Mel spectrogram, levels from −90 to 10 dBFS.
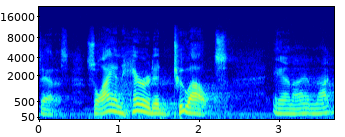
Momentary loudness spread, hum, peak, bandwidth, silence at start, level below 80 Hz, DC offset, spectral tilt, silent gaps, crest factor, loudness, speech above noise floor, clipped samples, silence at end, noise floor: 16 LU; none; -18 dBFS; 16.5 kHz; 0 s; -64 dBFS; under 0.1%; -6 dB/octave; none; 18 dB; -35 LUFS; 23 dB; under 0.1%; 0 s; -58 dBFS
